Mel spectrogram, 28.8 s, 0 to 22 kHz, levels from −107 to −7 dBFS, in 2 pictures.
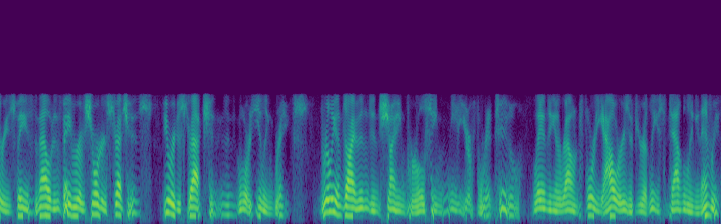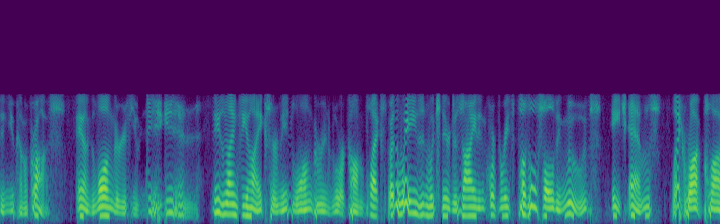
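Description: Throughout, the speech has passed through the Codec 2 vocoder at 1.3 kbit/s: only pitch, voicing and spectral envelope survive, resynthesised as sinusoids, so it sounds heavily robotic and buzzy, with nothing above 3.8 kHz.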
